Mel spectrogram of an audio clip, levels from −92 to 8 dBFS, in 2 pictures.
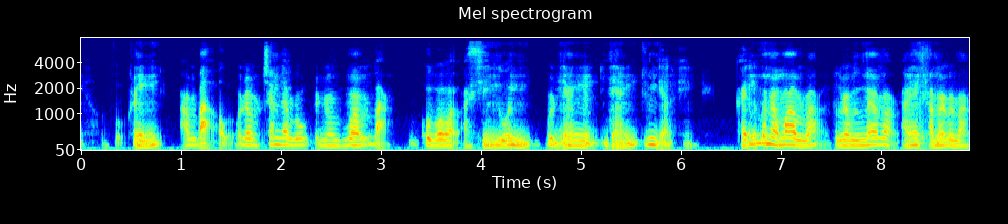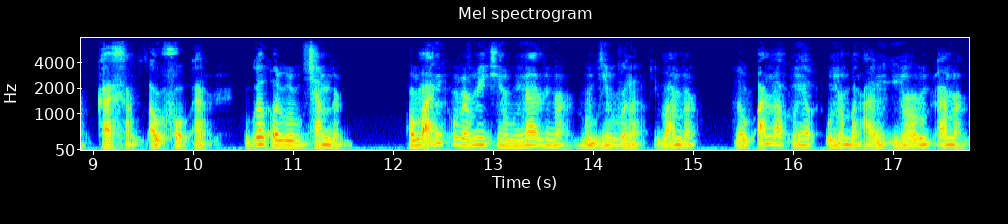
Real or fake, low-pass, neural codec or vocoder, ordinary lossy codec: fake; 7.2 kHz; autoencoder, 22.05 kHz, a latent of 192 numbers a frame, VITS, trained on many speakers; AAC, 32 kbps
